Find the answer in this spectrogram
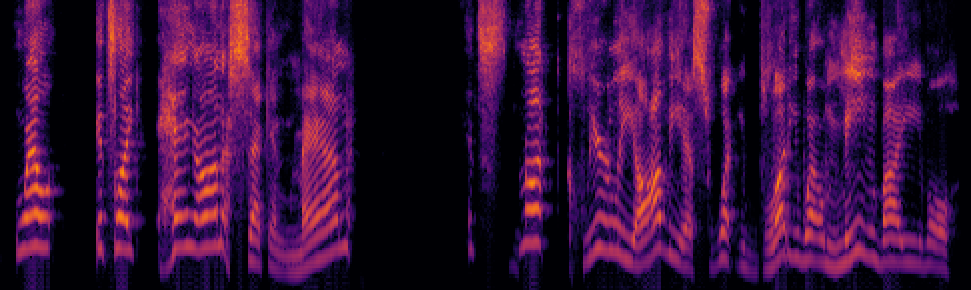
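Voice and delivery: earnest, impatient lecturing voice. Working on an impression, speaker restates a point in a Jordan Peterson voice. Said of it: "I'm working on my JP impression".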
